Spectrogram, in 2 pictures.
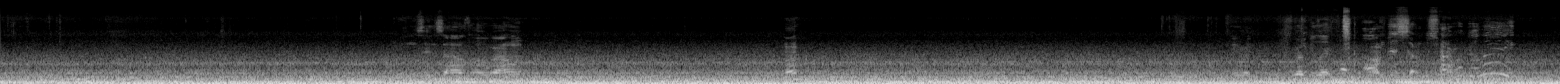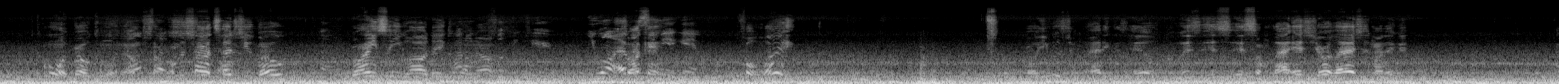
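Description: Steady low road and engine rumble inside the cabin of a moving car, with a man's indistinct talk over it in the second half.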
